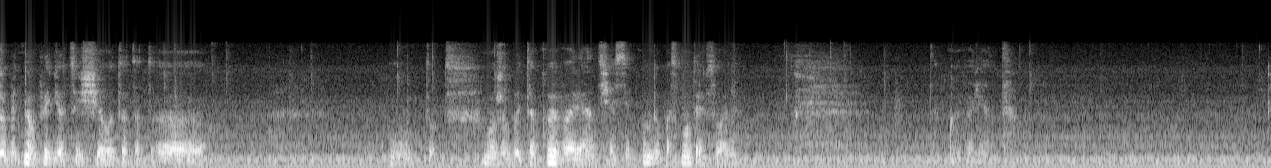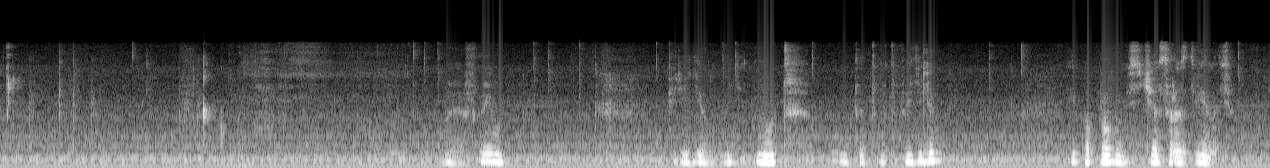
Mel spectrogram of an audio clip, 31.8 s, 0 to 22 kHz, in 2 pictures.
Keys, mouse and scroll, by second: 2.6 click, 3.8-6.5 middle drag, 6.5 click, 10.3 click, 11.0-14.0 middle drag, 21.1 click, 22.5 click, 24.1-26.5 drag, 31.2 click.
